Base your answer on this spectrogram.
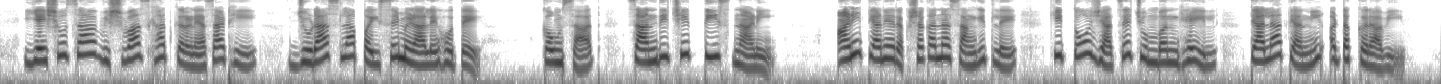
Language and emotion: Marathi, neutral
